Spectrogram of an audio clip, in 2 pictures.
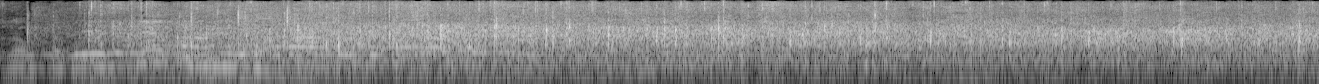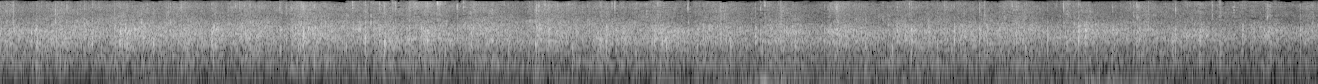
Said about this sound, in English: That's Nityananda Charan. He's a valuable jewel on this festival program. You can give him applause.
